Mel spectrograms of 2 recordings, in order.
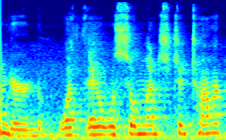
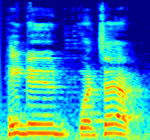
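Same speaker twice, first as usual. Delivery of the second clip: high-pitched, mildly raised hail; crying out a greeting; 6 semitones higher, 3 dB louder than usual. A narrator's reading. Clutch greeting the band in the far corner, calling out. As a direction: call out cheerily to bandmates. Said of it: "Clutch cried".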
